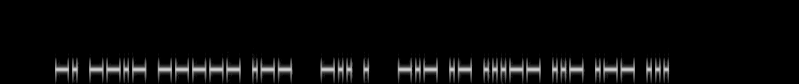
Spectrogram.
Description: Morse code, heard as a keyed tone, about 28 wpm, 700 Hz. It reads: NQ0W DE KA3UWS
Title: USA Callsign DE Callsign 28wpm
